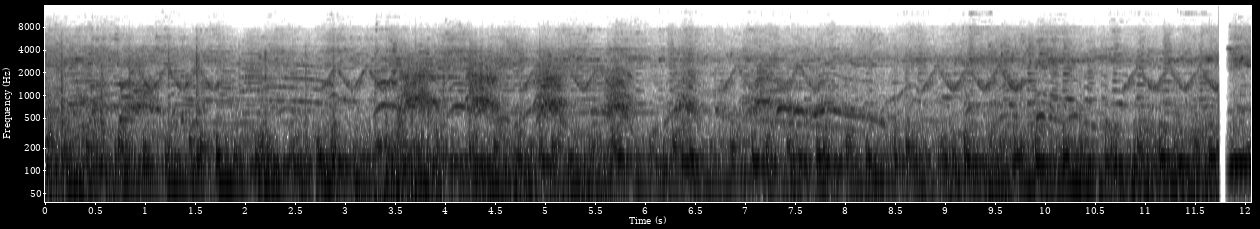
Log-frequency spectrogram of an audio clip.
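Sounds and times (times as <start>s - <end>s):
festival procession music: 0.0s - 12.0s.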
